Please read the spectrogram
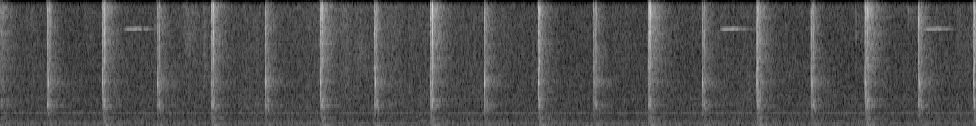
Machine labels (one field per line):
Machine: valve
